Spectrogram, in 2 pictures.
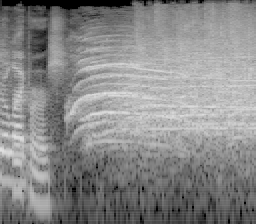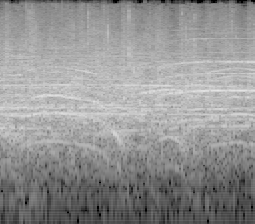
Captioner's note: audience cheering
